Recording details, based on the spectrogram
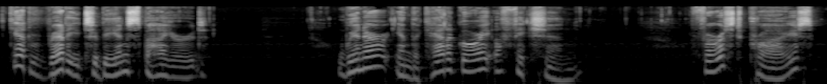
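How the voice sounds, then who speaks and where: A woman announcer giving a scripted introduction in a measured, promotional manner. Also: deep voice, fairly bright tone. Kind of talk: scripted narration.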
